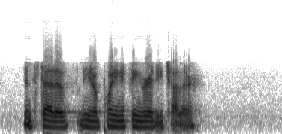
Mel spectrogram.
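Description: A middle-aged woman speaks calmly and closely into a microphone.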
